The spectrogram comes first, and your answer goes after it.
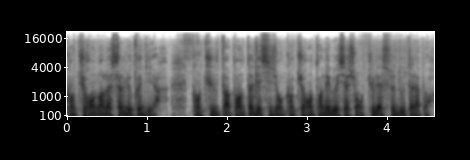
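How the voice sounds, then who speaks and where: The recording is very clean, with a silent background. A man talks at a very fast pace. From southwestern France. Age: 50s. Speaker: negotiation expert, former police negotiator. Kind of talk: interview.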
